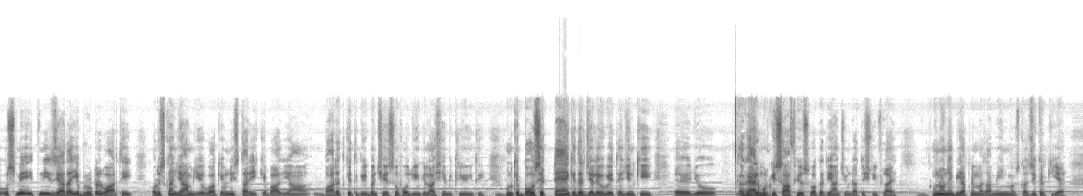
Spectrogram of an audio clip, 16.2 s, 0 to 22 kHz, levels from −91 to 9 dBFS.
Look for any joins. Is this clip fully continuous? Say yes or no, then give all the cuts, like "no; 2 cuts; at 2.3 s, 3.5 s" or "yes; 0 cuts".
yes; 0 cuts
